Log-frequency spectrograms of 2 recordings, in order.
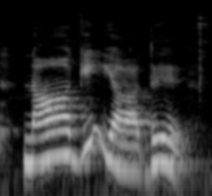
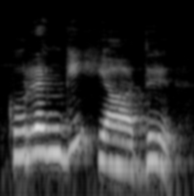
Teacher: கூ டூன்னு உகரத்தில வரக்கூடியவைகள் யாவுடன் சேரும்போது இகரமா மாறறத நம்மனால பார்க்க முடியுது. இந்த இகரம் தன் மாத்திரையில் இருந்து குறைந்து ஒலிக்கும்.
